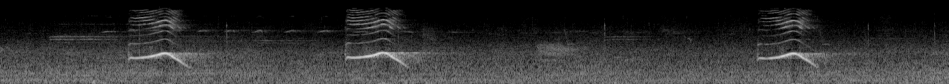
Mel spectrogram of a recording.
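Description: A bird calling three times, each call a short loud whistle that rises and then drops sharply in pitch, over a steady outdoor background hiss.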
